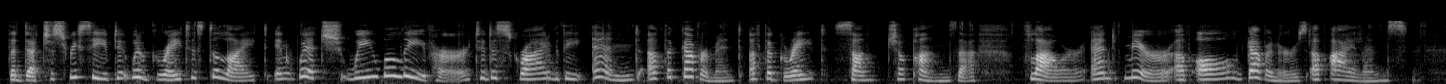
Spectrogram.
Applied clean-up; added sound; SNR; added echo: neural separator model SepFormer DNS4.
